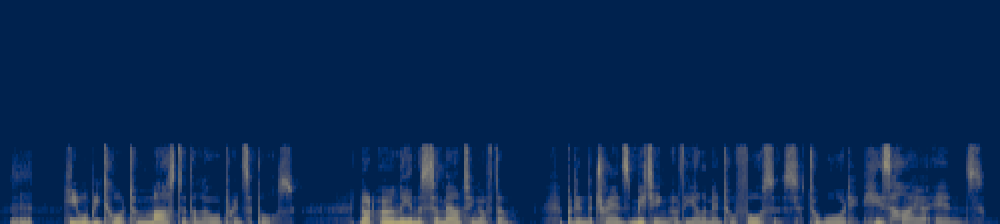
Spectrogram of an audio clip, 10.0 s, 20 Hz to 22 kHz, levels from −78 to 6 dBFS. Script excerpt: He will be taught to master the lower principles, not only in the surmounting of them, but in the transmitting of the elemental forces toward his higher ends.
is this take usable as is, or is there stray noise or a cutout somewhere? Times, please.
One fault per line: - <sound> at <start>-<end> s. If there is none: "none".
- laugh at 0.1-0.3 s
